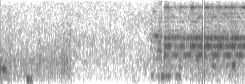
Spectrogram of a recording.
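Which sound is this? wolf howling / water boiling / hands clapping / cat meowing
water boiling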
